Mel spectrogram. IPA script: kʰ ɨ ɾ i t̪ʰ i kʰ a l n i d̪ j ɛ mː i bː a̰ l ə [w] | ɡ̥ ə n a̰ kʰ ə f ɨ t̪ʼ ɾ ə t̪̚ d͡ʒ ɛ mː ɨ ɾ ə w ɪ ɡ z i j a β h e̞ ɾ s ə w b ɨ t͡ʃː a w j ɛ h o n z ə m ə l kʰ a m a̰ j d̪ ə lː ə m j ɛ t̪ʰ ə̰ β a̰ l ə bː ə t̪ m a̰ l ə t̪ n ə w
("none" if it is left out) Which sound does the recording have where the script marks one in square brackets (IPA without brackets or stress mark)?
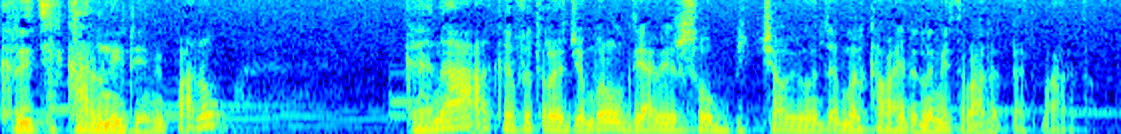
w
